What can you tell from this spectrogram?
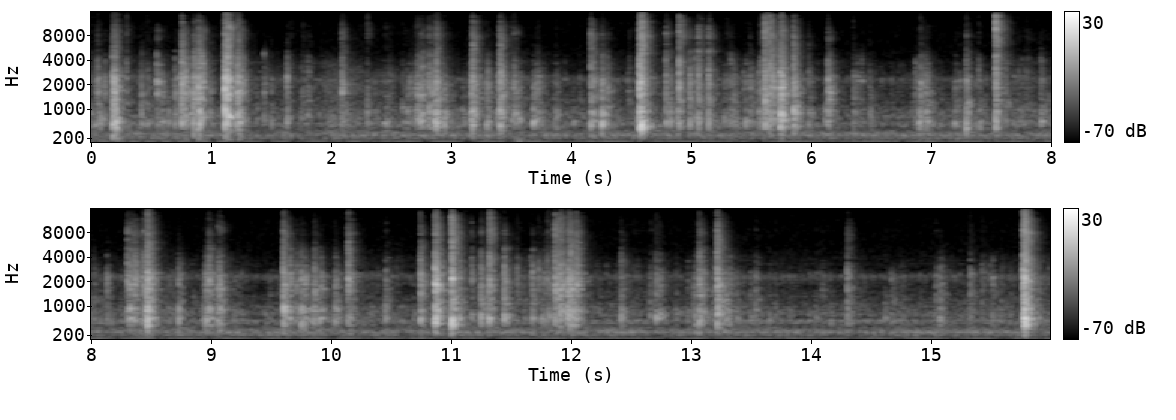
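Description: Plastic toy street sweeper being handled: irregular clicks and clatter of its plastic parts, with a sharp louder click near the end.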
